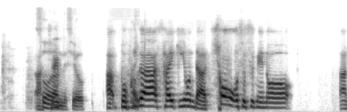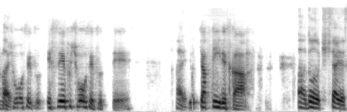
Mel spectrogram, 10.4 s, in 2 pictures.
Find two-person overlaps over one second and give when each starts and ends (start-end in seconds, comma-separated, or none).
none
